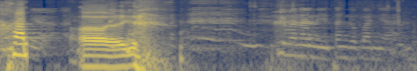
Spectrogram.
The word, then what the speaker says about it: Khan: apa sebagai pemeran utam Salman Khan ya bacanya Khan ee Iya gimana nih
